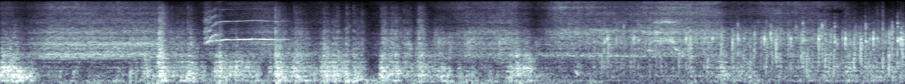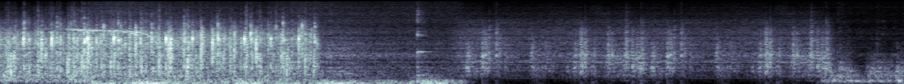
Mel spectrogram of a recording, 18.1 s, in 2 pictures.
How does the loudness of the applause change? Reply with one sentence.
The volume of the applause goes up.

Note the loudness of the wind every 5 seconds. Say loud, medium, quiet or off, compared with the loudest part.
loud, medium, quiet, quiet.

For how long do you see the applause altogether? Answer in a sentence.
The applause can be heard for 8 seconds in total.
